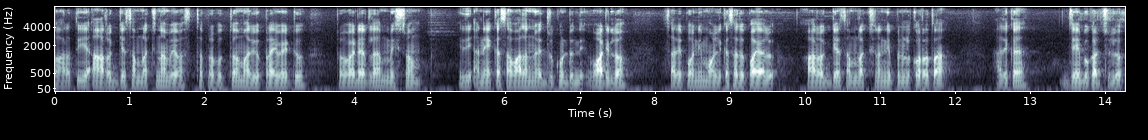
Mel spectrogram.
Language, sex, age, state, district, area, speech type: Telugu, male, 18-30, Andhra Pradesh, Nellore, rural, spontaneous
